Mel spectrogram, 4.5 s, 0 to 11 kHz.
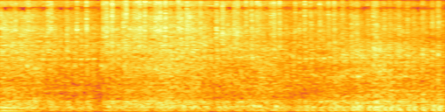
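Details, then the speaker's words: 4G63 compound-turbo four-cylinder Fox Body Mustang, first start, revved after about 7 minutes of cooldown, heard from the exhaust side with a dummy transmission fitted: choppy, lumpy pulses and an uneven deep rumble. Radical cams; still needs tuning. "These cams are a little radical, so it's definitely going to need some tuning. But we'll get there."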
